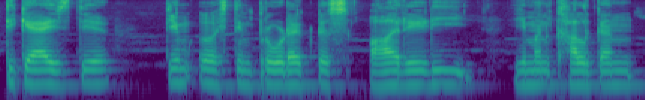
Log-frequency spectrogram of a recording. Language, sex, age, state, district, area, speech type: Kashmiri, male, 30-45, Jammu and Kashmir, Anantnag, rural, spontaneous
